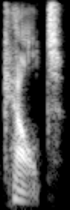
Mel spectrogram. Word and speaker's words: Celt: ahead and assume that it's pronounced kelt because it's you know it's Celtic yeah like like the Boston Celtics yeah I was going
